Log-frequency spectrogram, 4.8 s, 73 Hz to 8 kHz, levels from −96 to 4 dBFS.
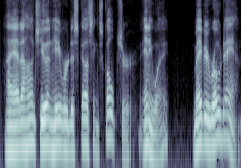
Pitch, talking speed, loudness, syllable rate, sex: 130 Hz, 160 wpm, -17 LUFS, 5.5 syllables/s, male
